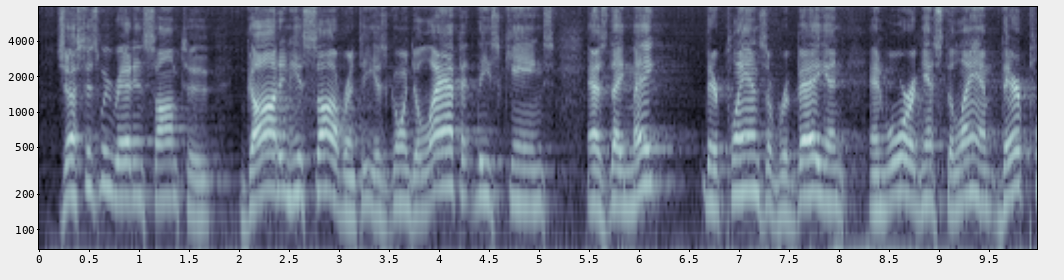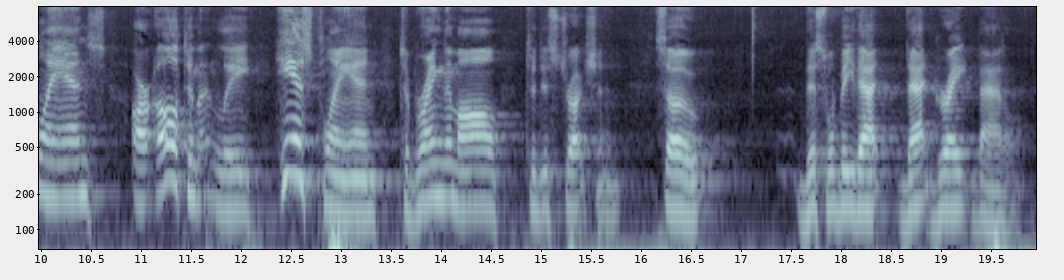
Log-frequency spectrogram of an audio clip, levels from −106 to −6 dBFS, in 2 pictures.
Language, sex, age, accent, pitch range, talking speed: English, male, 50-69, American, 135-185 Hz, 150 wpm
